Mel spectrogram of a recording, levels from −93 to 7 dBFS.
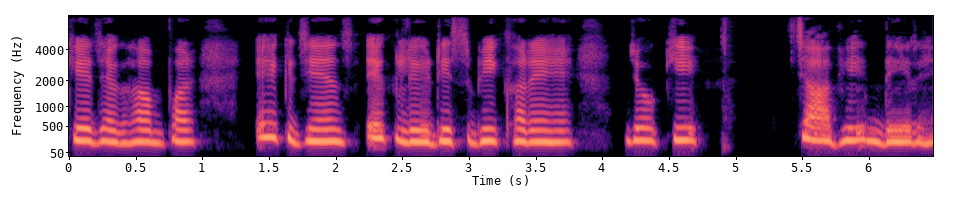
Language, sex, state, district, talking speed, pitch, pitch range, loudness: Hindi, female, Bihar, Jamui, 150 wpm, 220 Hz, 210-235 Hz, -19 LUFS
